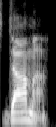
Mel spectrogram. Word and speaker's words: Dame: By the way, I think I mispronounced his name on the last episode. It's Dama. That is how his name is properly pronounced.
